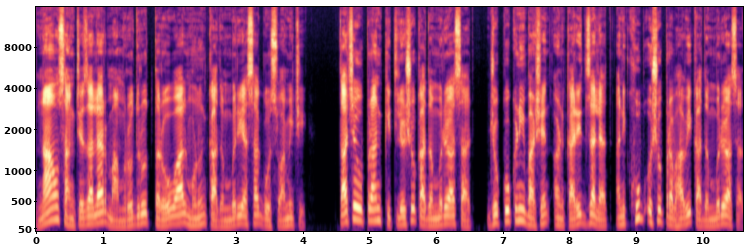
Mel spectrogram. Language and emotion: Goan Konkani, neutral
